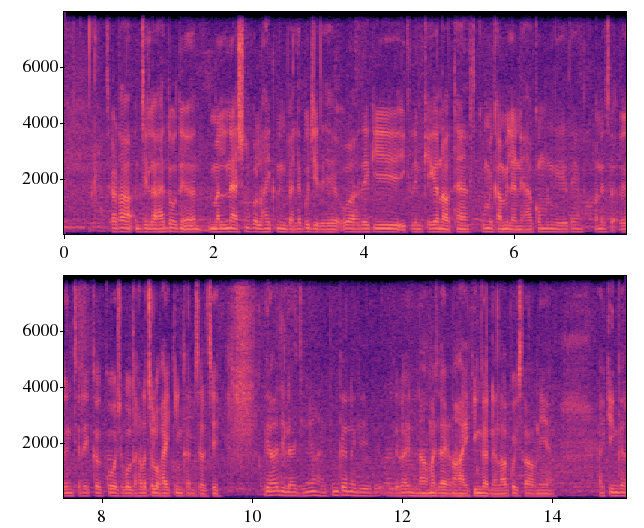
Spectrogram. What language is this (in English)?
Dogri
